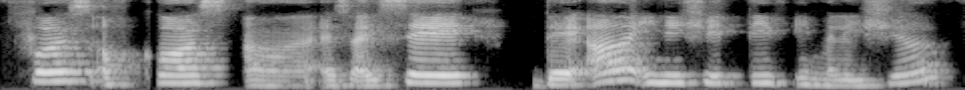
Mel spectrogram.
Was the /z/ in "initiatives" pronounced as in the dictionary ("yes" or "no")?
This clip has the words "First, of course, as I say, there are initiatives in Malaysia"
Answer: no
